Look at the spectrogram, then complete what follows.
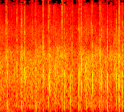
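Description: A crowd applauds steadily for directors Armando Casas and Benito Taibo, many hands clapping in a dense, continuous patter with irregular sharp claps standing out, fairly loud throughout with no voices.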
